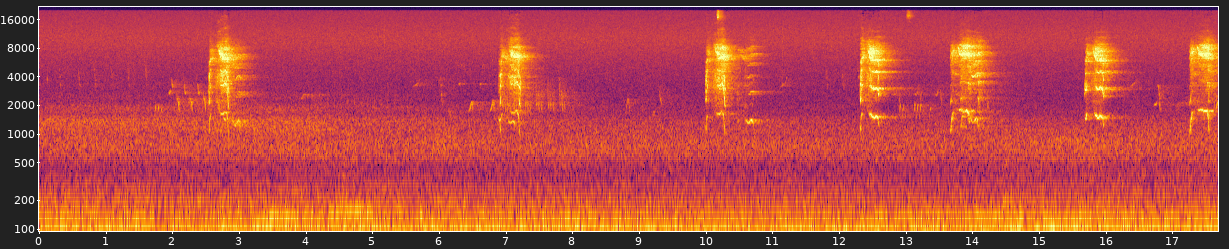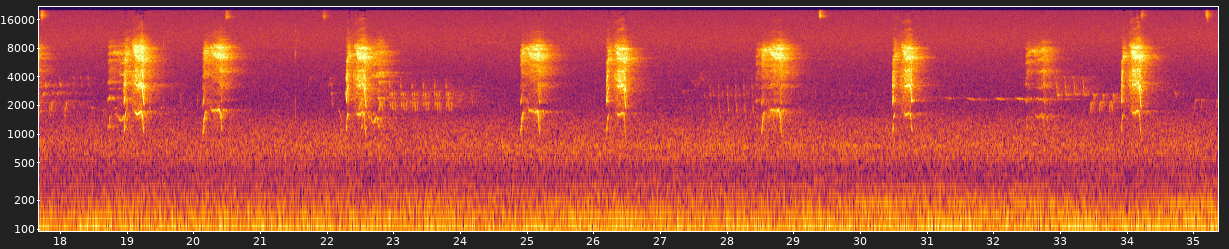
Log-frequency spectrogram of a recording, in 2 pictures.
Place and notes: Schloßpark Berlin Buch, park ambience at night, young Tawny owls calling, a Nightingale in the background, and distant traffic noise. At 2:30 an adult is calling, and the kids are getting excited, jumping around in the trees. What to expect from city's nature?
(Sony PCM D50, DPA4060)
